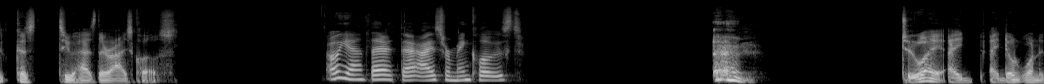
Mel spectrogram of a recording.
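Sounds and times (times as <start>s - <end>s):
speech: 0.1s - 1.8s, 3.2s - 5.3s, 7.1s - 7.6s, 9.0s - 10.4s
player clearing throat for a character in a tabletop role-play: 7.1s - 7.7s.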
